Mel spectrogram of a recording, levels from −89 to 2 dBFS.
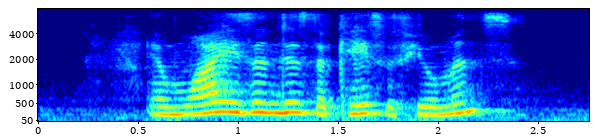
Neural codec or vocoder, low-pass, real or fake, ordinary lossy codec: codec, 24 kHz, 0.9 kbps, WavTokenizer, medium speech release version 1; 7.2 kHz; fake; AAC, 32 kbps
